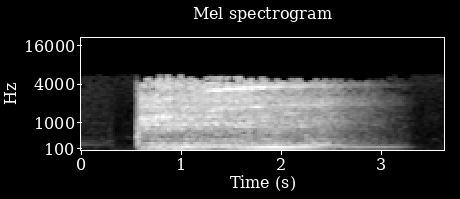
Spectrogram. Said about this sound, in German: Ja, das ist ein Bus. Das ist ein Autobus.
